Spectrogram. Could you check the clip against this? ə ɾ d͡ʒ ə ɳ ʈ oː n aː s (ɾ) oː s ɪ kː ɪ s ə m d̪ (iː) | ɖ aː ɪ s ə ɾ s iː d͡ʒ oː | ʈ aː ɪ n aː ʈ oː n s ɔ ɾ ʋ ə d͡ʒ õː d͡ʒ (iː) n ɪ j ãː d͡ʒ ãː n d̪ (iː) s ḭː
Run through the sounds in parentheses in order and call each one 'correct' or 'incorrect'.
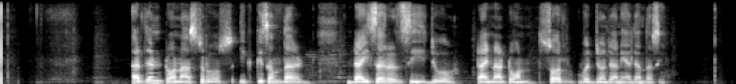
correct, incorrect, incorrect, incorrect

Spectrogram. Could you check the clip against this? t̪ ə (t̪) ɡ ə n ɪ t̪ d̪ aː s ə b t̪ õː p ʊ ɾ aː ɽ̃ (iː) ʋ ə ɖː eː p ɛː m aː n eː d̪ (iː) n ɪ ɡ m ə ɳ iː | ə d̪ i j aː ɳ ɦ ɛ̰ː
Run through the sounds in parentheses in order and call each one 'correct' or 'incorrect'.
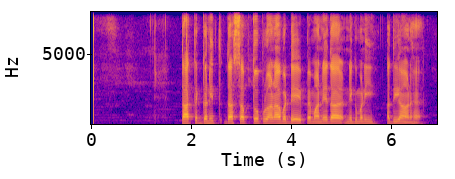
correct, incorrect, incorrect

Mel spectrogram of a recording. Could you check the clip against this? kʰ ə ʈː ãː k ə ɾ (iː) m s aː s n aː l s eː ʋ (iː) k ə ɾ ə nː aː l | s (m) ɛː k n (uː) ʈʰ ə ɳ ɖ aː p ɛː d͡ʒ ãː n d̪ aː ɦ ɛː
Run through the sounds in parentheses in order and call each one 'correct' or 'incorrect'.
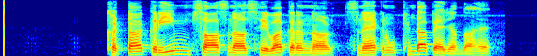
correct, incorrect, incorrect, incorrect

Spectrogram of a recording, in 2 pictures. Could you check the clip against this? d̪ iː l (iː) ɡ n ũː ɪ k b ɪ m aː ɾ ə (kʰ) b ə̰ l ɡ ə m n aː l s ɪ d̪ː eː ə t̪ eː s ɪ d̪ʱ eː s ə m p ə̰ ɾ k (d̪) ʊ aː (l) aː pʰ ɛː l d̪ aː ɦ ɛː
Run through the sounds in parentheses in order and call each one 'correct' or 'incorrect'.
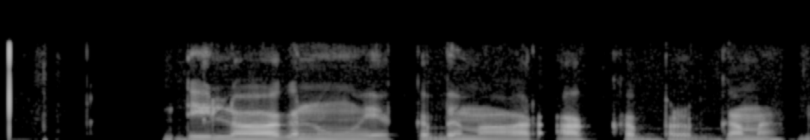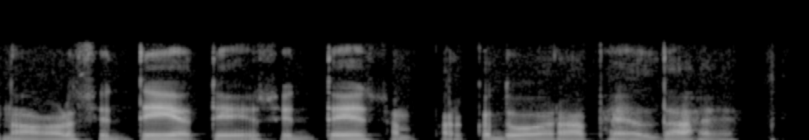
incorrect, correct, correct, incorrect

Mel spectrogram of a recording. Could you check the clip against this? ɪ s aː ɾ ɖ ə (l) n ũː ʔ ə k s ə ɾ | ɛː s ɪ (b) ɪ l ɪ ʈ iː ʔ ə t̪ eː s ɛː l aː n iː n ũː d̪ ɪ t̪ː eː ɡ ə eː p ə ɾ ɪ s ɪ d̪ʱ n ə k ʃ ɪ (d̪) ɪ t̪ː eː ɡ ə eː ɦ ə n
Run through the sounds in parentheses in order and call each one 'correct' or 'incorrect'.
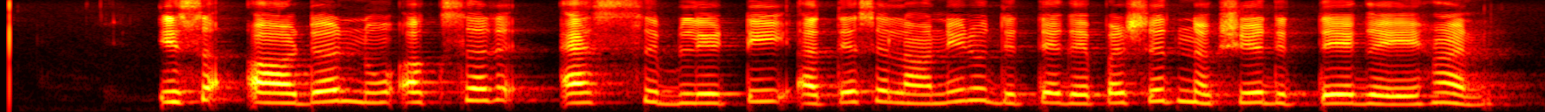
incorrect, correct, correct

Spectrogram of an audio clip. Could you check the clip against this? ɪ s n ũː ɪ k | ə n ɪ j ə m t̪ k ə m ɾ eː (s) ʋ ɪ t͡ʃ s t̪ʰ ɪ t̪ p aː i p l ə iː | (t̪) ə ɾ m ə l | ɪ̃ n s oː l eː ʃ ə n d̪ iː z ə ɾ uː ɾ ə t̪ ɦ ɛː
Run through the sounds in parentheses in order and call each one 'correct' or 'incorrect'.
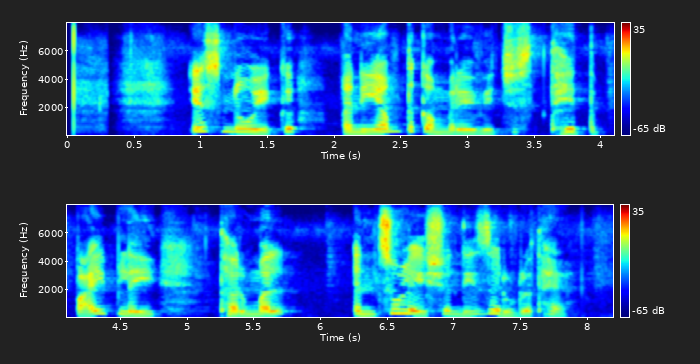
incorrect, incorrect

